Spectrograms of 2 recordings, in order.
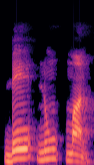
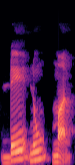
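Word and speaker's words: denouement: इसका उच्चारण है डेनुमान।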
